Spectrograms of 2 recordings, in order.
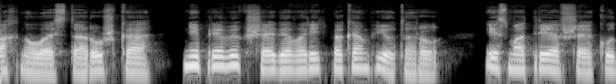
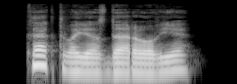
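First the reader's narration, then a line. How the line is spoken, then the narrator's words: Soft she-bear. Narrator (Russian): мягко сменила тему медведица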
